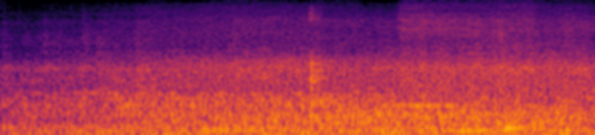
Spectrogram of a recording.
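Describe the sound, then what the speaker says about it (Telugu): A MEMU express train rolls slowly on the Narasapur to Rajahmundry line, an even rumbling drone with faint clatter and a light wheel squeal, heard from on board. "మన ట్రైన్ అయితే స్లోగా వెళ్తుంది"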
